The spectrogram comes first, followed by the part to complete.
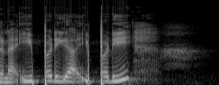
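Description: A woman's voice speaking in Tamil in a lecture, trailing off into a breath near the end.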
